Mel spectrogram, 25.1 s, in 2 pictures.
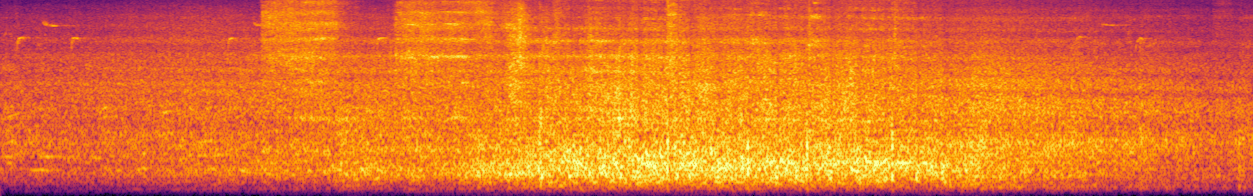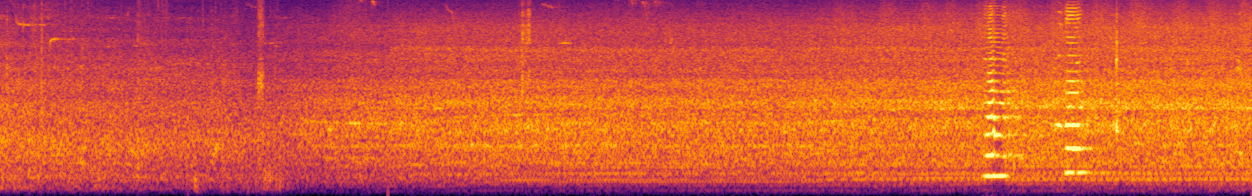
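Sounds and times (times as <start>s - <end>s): train wheels rumbling on rails: 1.9s - 16.3s, 17.0s - 25.0s
train wheels squealing: 2.6s - 5.2s.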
